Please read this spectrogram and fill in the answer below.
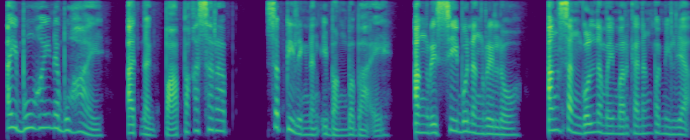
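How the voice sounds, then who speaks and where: A woman's voice: low-pitched, a little mellow, dry recording, studio quality. A woman narrator reading a scripted story in a dramatic style.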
